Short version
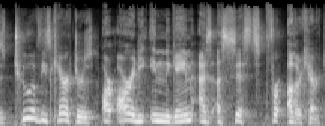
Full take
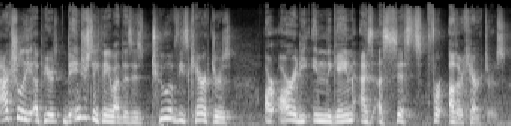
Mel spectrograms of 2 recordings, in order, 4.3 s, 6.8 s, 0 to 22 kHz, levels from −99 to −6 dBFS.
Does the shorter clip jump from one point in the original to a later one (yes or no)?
yes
